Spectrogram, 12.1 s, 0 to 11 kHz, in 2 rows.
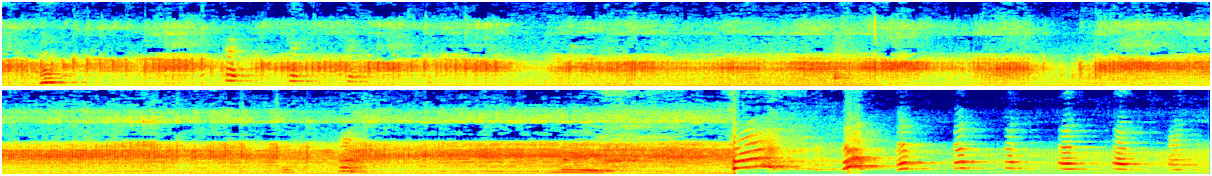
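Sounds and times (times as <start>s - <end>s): long fart sound effect: 0.0s - 9.7s.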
